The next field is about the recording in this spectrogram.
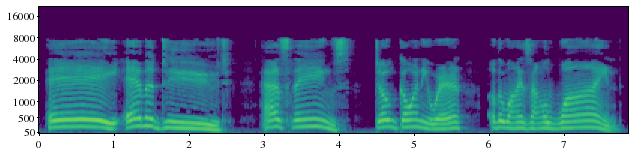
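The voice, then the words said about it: Bad put-on American surfer-dude accent. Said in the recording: “his voice is like a surfer dude ... my terrible American accent”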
